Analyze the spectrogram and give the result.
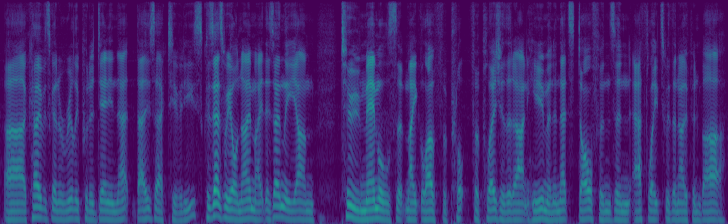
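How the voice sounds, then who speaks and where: A man with a broad Australian accent chats as a comedy co-host. He is blokey and sweary, rambling and halting through casual satirical sports banter. The sound is close and dry, with little room around the voice. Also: mid-range voice, flat delivery, a bit bright, no echo.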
